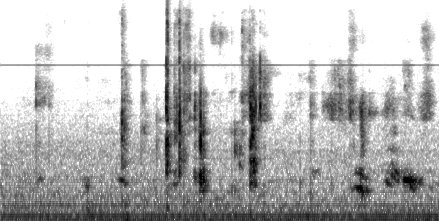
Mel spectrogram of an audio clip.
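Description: Paper wrapping crinkling and rustling in a few sharp crackles as a small gift package is opened and an envelope drawn out.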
